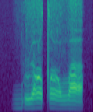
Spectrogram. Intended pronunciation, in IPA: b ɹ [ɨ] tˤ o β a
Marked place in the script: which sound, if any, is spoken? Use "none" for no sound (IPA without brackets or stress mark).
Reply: ɨ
